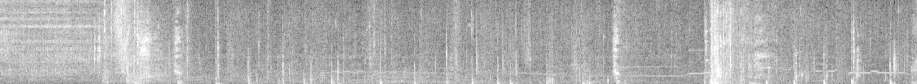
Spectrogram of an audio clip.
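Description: Footsteps thud quickly across wooden boards and roof tiles.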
